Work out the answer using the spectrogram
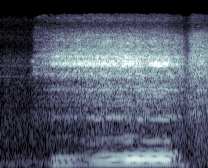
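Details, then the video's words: Sleeping cat snoring: a single drawn-out snore lasting over a second, a low buzzy harmonic-rich rumble with a hissy breath on top, swelling slightly before cutting off, in a quiet indoor setting. "Weird cat snoring sounds are too funny"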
